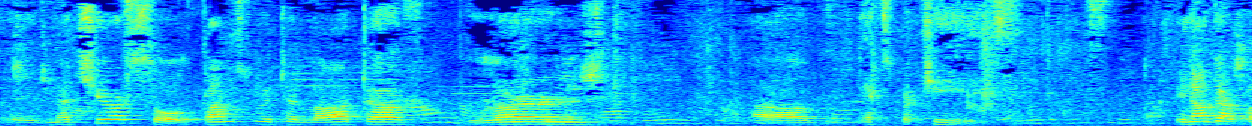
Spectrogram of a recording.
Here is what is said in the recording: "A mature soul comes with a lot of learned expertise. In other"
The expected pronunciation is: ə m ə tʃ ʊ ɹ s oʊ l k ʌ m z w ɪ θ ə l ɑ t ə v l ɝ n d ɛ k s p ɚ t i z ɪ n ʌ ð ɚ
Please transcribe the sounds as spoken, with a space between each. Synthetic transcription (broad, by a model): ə m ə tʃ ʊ ɹ s oʊ l k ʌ m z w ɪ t ə l ɑ t ə v l ɝ n d ɛ k s p ɚ t i z ɪ n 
